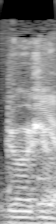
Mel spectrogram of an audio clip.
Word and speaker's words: Grosjean: Grosjean.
